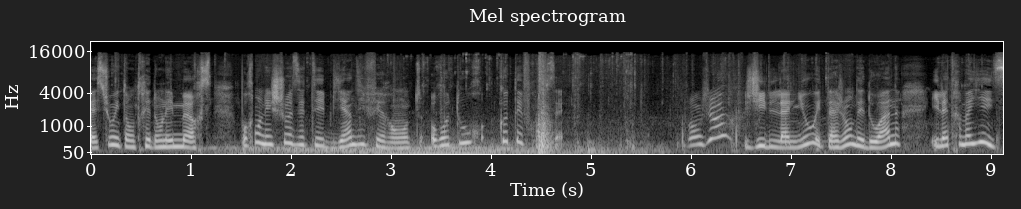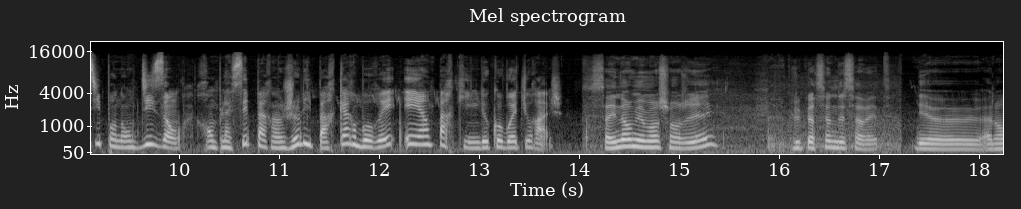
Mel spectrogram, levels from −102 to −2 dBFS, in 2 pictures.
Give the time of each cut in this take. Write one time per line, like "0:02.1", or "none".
0:01.6
0:10.1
